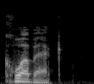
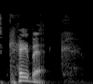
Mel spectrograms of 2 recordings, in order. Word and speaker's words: Quebec: I don't know if you know this or not, but we're not supposed to pronounce it Quebec. It's Quebec. – Hmm. – That's how it's supposed to be pronounced.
